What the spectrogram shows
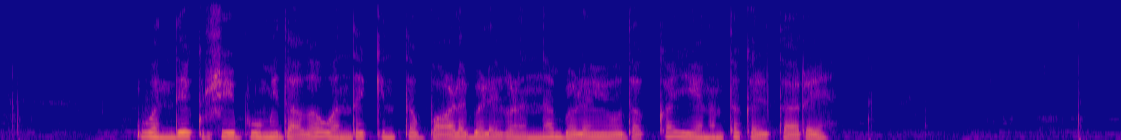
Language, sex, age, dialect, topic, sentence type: Kannada, female, 18-24, Dharwad Kannada, agriculture, question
